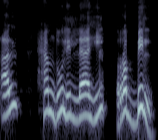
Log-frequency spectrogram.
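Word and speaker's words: الحمد لله رب: you will not pronounce this. This will be silent. You will pronounce this. So that's why we say Alhamdulillahi Rabbil.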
